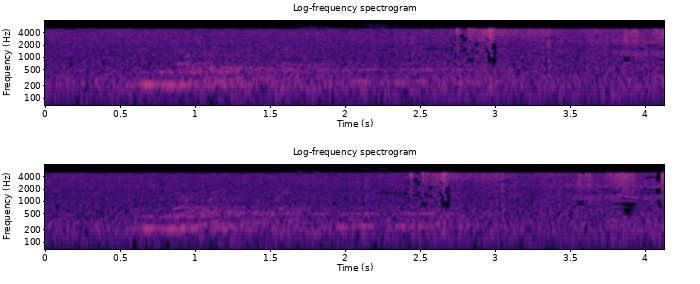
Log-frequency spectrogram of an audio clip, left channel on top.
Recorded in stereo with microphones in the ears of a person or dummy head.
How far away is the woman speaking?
About 8 m.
